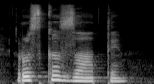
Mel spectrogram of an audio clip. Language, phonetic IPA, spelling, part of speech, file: Ukrainian, [rɔzkɐˈzate], розказати, verb, Uk-розказати.ogg
- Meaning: to tell, to narrate, to recount, to relate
